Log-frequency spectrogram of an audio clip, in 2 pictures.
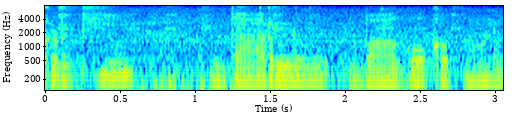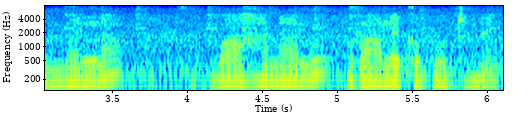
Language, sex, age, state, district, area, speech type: Telugu, female, 45-60, Andhra Pradesh, West Godavari, rural, spontaneous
